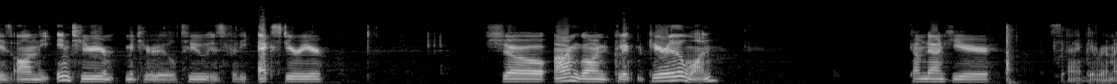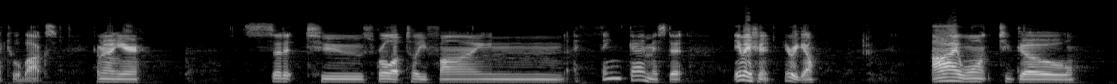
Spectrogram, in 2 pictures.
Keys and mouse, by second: 1.3-4.4 middle drag, 6.2 click, 10.8 t, 16.9-19.7 middle drag.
